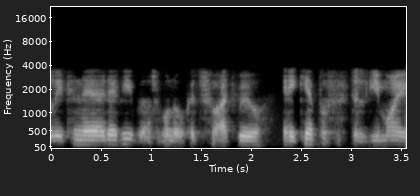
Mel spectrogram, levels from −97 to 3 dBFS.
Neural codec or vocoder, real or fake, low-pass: codec, 16 kHz, 0.5 kbps, X-Codec, WavLM features, trained on Multilingual LibriSpeech; fake; 3.6 kHz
